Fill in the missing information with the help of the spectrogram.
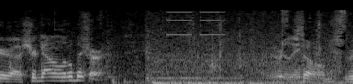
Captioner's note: device beeps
